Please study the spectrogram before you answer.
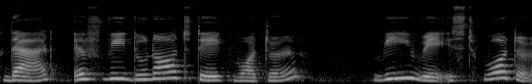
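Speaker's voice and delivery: loud, slow classroom reading; read-aloud lesson. Acted. Teacher reading about wasting water to pupils, read-aloud. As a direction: project each phrase clearly for the class.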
